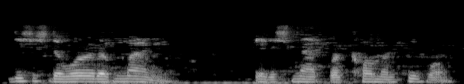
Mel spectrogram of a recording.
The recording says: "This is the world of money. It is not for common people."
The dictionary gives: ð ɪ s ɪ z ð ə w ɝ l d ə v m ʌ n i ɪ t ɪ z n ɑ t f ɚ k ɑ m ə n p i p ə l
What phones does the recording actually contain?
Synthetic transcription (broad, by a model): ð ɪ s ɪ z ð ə w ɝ d ə v m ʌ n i ɪ t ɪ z n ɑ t f ɚ k ɑ m ə n p i p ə l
